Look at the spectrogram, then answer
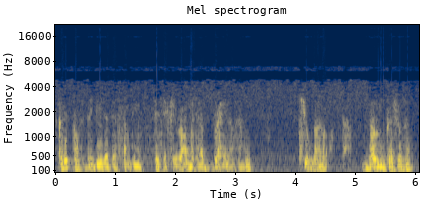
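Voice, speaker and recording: Deep-voiced, worried, hesitant husband. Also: male voice, expressive, fast. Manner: hesitant, subdued. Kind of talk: radio drama acting. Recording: tinny, hissy old radio drama recording.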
